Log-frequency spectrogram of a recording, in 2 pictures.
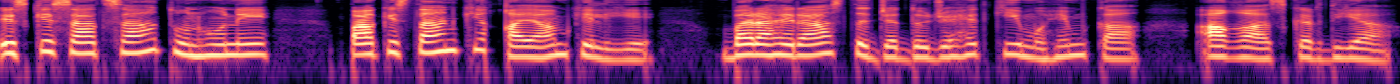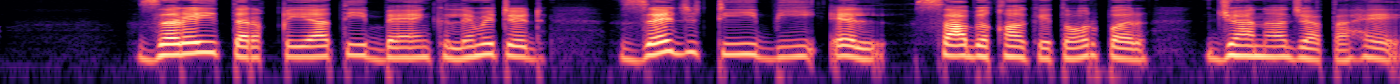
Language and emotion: Urdu, neutral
